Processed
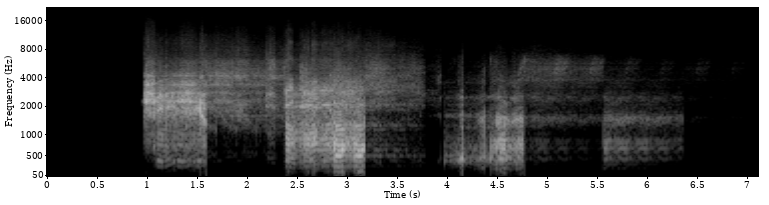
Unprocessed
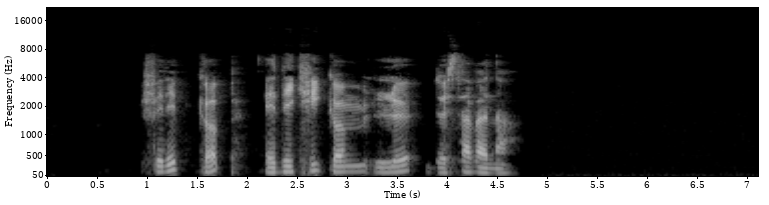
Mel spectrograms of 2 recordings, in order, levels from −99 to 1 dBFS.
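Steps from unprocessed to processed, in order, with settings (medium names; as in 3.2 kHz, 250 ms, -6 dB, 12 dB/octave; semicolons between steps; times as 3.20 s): 3.82–4.53 s: spectral replace 480–1200 Hz both; waveshaping leveller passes 5; 1.16–1.83 s: compressor with a negative ratio -20 dBFS, ratio -0.5; two-band feedback delay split 1.5 kHz, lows 200 ms, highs 354 ms, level -5 dB; band-pass sweep 2.3 kHz -> 470 Hz, 1.05–3.61 s; 3.33–4.43 s: inverted gate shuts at -20 dBFS, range -37 dB; gated-style reverb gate 460 ms rising, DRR 2.5 dB; LFO high-pass square 0.63 Hz 800–4700 Hz; loudspeaker Doppler distortion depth 0.1 ms; trim -4 dB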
